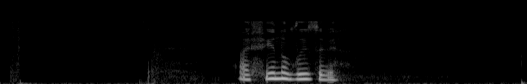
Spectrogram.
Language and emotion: Russian, neutral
